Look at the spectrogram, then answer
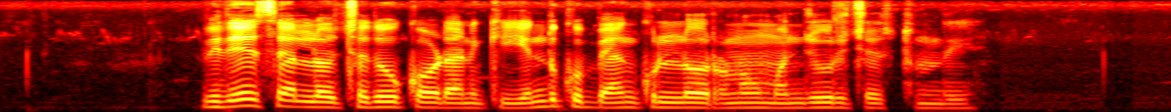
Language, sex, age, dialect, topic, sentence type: Telugu, male, 25-30, Central/Coastal, banking, question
